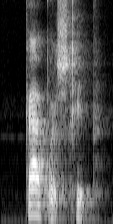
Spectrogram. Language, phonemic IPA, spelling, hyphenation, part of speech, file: Dutch, /ˈkaːpərˌsxɪp/, kaperschip, ka‧per‧schip, noun, Nl-kaperschip.ogg
- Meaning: privateer ship, a ship authorised by a letter of marque to attack certain foreign ships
